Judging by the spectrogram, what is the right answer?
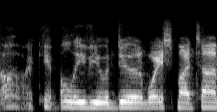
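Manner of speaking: acted angry, indignant, griping tone. Retelling what angry customers would say: imitating an angry customer. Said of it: "when customers got mad at me".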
